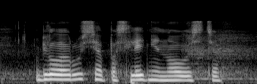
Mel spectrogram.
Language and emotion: Russian, neutral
